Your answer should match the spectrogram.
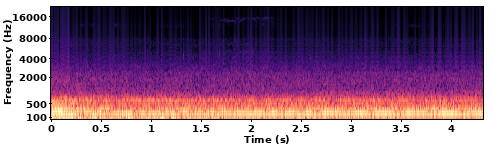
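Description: Steady car noise heard inside the cabin: a low rumble with a constant hum.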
